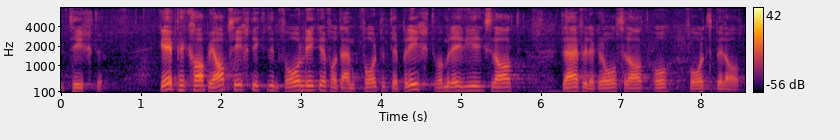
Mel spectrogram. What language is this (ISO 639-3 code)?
gsw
